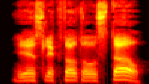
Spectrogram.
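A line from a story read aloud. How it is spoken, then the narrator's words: Barked. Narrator (Russian): рявкнул Дор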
